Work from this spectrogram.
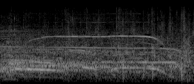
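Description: Crowd applauding and cheering at a 2019 strongman overhead press event, a continuous roar of clapping with a tonal sweep over it and a commentator talking.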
